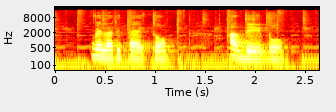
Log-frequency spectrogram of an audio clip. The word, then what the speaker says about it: avevo: Provate a dire la parola avevo. Allora, se vi sentirete pronunciarla così, avevo, vorrà dire che non state facendo sentire la V. Ve la ripeto, avevo, avevo.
